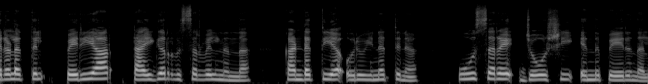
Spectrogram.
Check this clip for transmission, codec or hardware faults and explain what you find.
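No faults detected.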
